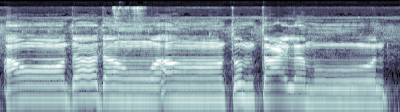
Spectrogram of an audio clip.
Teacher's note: أندادا، حمزہ کو نون ساکن سے ملا، غنہ کریں. دال کو واو مشدد سے ملانا ہے، غنہ کرنا ہے. ادغام مع الغنہ، اس کو کہتے ہیں ادغام مع الغنہ.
